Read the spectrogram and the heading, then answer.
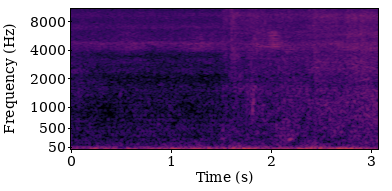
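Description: ocean waves and wind

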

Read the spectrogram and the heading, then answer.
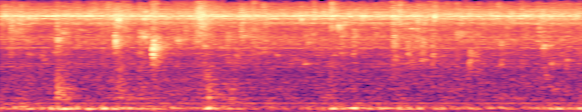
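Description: tap water running

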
